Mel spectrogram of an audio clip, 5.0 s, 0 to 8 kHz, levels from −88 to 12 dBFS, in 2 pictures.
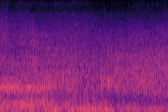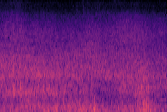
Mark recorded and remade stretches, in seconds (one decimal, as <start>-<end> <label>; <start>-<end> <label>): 0.0-4.4 recorded; 4.4-5.0 remade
